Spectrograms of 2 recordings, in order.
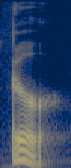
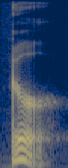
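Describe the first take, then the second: Both takes have the same delivery.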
